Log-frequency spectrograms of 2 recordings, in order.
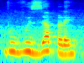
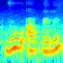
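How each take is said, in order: First: The s of vous is linked as a z. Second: The s of vous is silent, no linking. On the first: The speaker calls it right. "tapi vous vous appelez" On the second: The speaker calls it wrong. "bukan vous appelez"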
